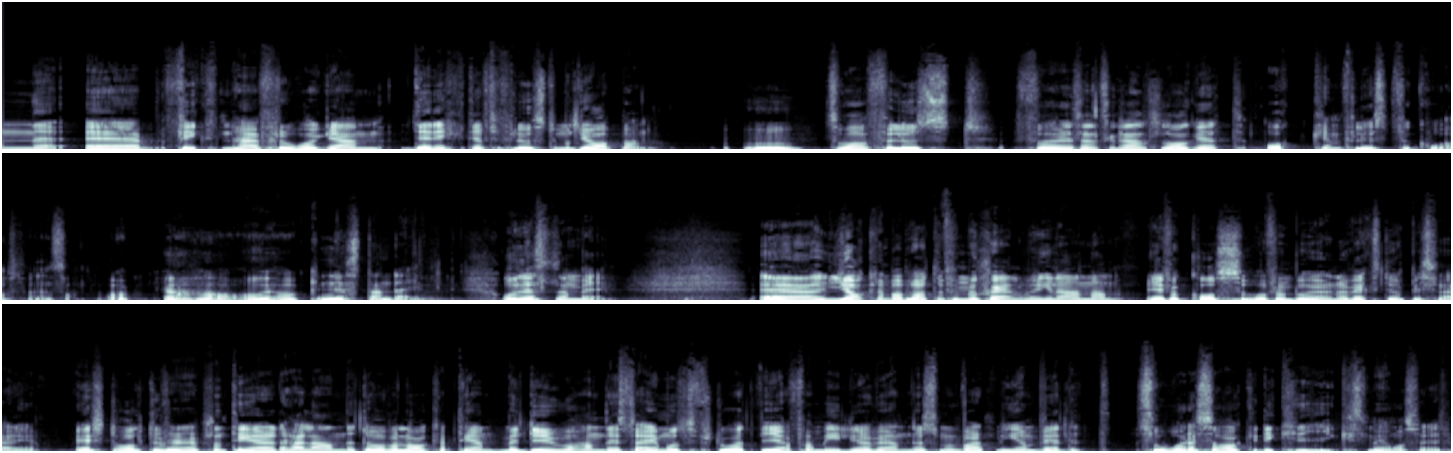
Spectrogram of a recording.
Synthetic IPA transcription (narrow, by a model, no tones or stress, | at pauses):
n | fɪkːd̪ɛnɦæːɾfɾoːɡand̪ɪɾɛk̚t̪ɛft̪əɾfœɭɵst̪ənmʊt̪jɑːpa̰n | sɔmvaɾɛnfœɭɵst̪fœɖɛsvɛnskaland̪slɑːɡət̪ɔkʰɛnfœɭɵ̰st̪fœɾkʰɔ̰svɛ̰nsɔ̰nːɦɑːɔknɛst̪a̰nd̪ɛ̰jɔnɛst̪anmɛ̰j | jɑːɡ̚kʰanbɑːɾapʰɾɑːt̪afœɾmɛjɧɛlvɔɪŋːənanːanjɑæɾfɔkʰɔsːɔvʊfɾɔnbœɾjanɔvɛkst̪əɵpːɪsvæ̰ɾjə̰jɑæʂst̪ɔlt̪fœɾɔɾɛpɾɛsɛnt̪ʰeːɾad̪ɛɦæːɭand̪ət̪ɔavalɑːɡ̚kʰap̚t̪ʰeːnmɛnd̪ɵɔand̪ɾaɪsvæɾjəmɔst̪ə̥fœʂʈoːat̪vɪhaɾfamɪljəɾɔvɛnːəʂɔmaɾvɑːɾɪt̪mɛɔmvɛld̪ɪt̪ | svoːɾʔasɑ̰ːkəɾɪkʰɾḭːɡsɔmja̰mɔst̪ː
